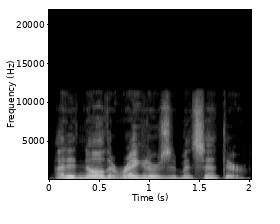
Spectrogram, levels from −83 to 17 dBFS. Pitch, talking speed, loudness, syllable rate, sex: 125 Hz, 265 wpm, -17 LUFS, 6.4 syllables/s, male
